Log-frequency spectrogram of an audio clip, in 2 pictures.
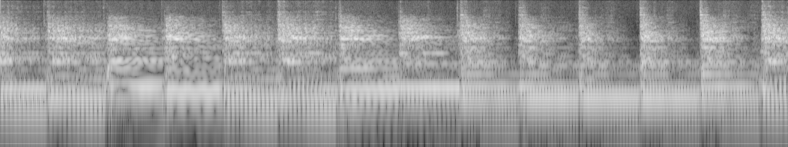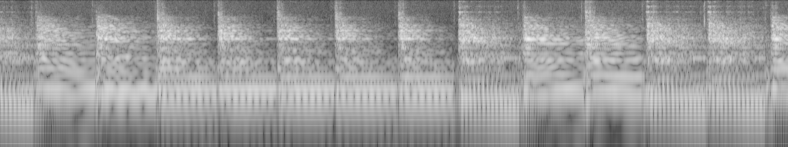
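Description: Guitar strumming exercise for beginners, played slowly through its second part: steady, evenly spaced strums ringing out as sustained chords that shift every few beats, close and loud with no talking.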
